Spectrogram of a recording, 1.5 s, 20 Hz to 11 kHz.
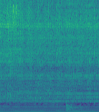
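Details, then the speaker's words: Jura Impressa C60 coffee machine after a full service and tune-up, automatic rinse on switch-off: steady low pump hum at even pitch with a brief gurgle and a click; normal rinse cycle. "rinses when you turn it off and clean itself. That's the sound I'm talking about, that click."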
